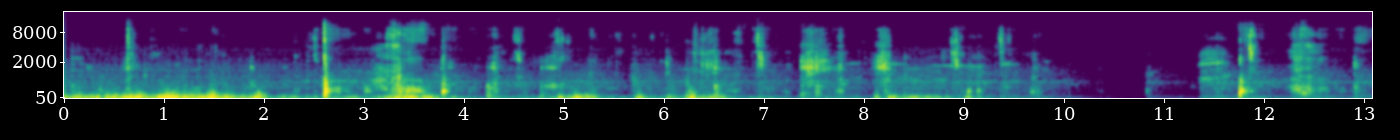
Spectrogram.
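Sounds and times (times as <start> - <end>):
close chewing: 2.2 - 9.8, 11.8 - 13.0
wet mouth clicks: 2.4 - 9.8, 11.8 - 13.0.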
